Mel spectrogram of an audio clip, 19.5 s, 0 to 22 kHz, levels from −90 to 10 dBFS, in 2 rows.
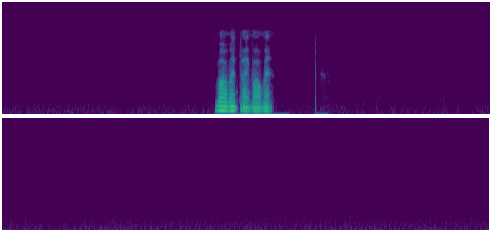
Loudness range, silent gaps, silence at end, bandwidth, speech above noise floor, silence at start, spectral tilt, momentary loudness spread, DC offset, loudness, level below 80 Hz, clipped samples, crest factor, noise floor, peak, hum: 7 LU; none; 14.15 s; 7.6 kHz; 58 dB; 4.25 s; -9 dB/octave; 12 LU; under 0.1%; -28 LUFS; -80 dBFS; under 0.1%; 24 dB; -84 dBFS; -14 dBFS; none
